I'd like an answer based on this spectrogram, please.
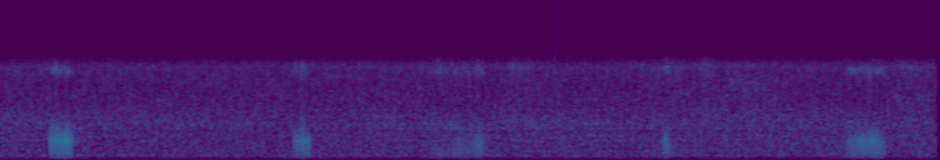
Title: snoring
